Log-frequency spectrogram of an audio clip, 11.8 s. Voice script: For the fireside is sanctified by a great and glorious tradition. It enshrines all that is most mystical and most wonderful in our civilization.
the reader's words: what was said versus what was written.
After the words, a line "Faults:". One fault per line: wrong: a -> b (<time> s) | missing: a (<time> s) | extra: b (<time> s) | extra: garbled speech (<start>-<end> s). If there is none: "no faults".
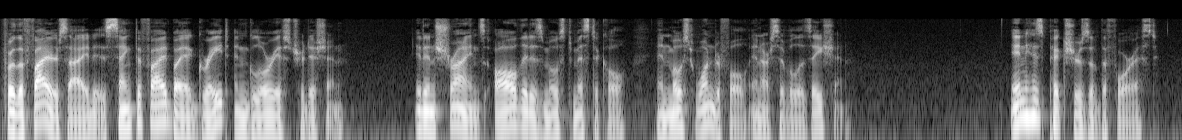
For the fireside is sanctified by a great and glorious tradition. It enshrines all that is most mystical and most wonderful in our civilization. In his pictures of the forest
Faults:
extra: In his pictures of the forest (10.1 s)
